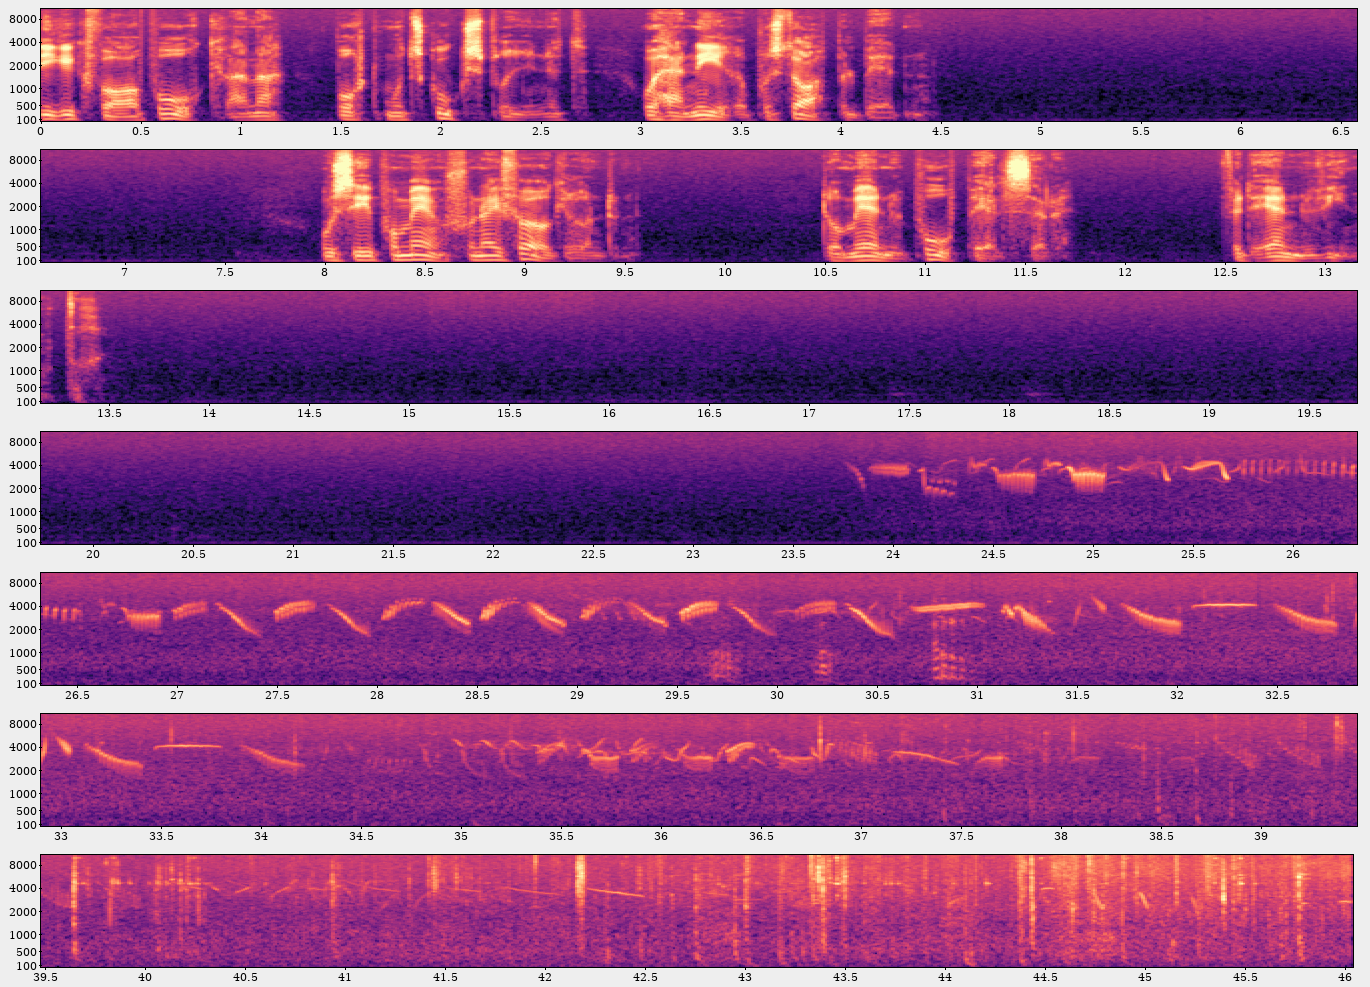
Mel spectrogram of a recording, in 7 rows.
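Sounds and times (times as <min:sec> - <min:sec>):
background hiss: 0:00.0 - 0:46.0
other birds calling: 0:23.8 - 0:46.0.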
